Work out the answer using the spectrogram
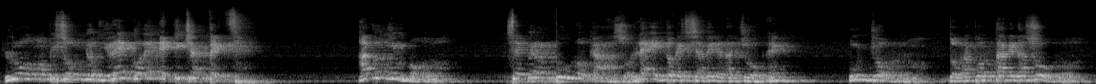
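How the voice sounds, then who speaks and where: A man's voice: high voice, animated, a little slow. An actor playing a stern, pessimistic male psychoanalyst in a theatrical radio drama, declaiming his admonishments. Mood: agitated warning. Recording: echoey, distant, roomy sound.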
